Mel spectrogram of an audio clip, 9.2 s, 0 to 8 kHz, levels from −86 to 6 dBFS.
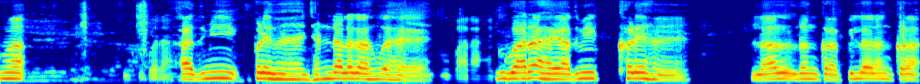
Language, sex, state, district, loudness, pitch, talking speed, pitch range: Hindi, male, Chhattisgarh, Balrampur, -15 LUFS, 190 Hz, 135 wpm, 170-210 Hz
